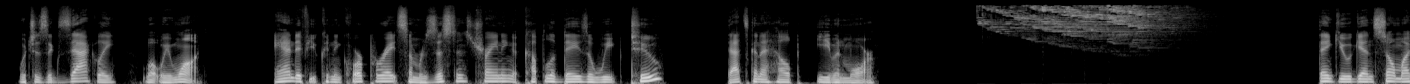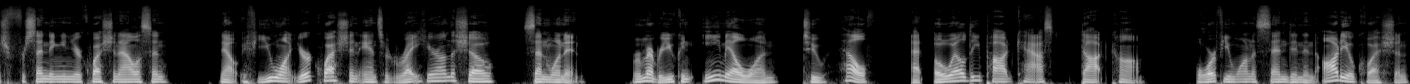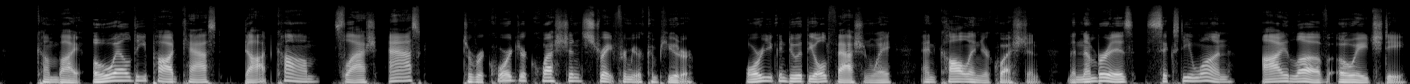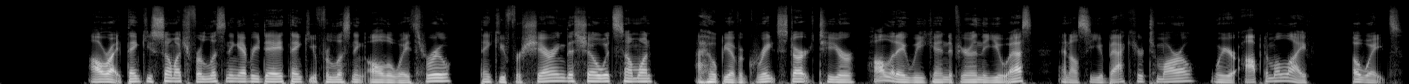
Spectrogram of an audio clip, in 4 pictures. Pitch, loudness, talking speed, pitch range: 115 Hz, -19 LUFS, 170 wpm, 105-135 Hz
